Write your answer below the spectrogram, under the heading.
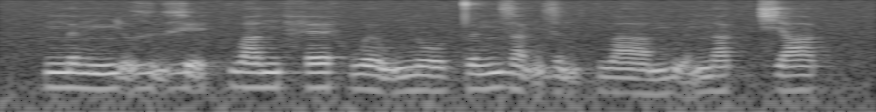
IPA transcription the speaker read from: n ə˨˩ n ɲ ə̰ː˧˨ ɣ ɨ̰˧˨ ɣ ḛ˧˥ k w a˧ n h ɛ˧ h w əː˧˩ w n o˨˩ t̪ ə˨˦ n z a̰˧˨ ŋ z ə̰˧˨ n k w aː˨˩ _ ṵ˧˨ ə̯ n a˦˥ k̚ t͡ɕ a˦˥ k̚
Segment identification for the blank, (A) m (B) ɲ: A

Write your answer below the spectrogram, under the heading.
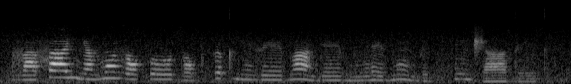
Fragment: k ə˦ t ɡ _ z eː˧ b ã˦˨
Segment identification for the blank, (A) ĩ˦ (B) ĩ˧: B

